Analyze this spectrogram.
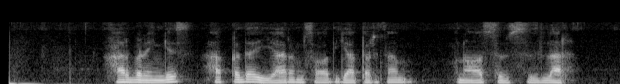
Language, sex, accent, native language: Uzbek, male, Toshkent shahri, Uzbek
